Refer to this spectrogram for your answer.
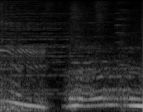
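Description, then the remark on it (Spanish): A lion in Masai Mara, Kenya, roars in two long, low, moaning calls, each sliding downward in pitch, with a short gap between them. The roars are loud and heard without any talking. “¿Le ha respondido el león?”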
